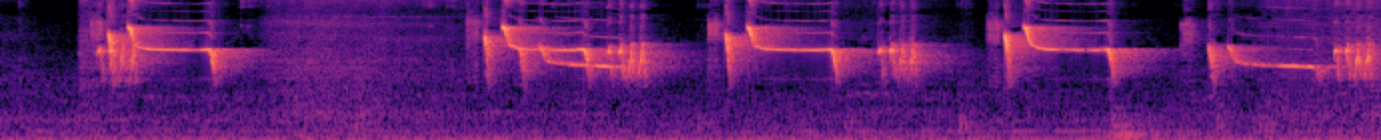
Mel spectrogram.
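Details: Sâu đầu đỏ bird in competitive singing: five loud phrases, each a sharp high note falling into a long steady whistle, then a lower tail, separated by short pauses.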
